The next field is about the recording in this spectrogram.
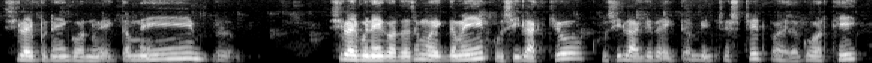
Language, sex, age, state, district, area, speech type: Nepali, female, 45-60, West Bengal, Kalimpong, rural, spontaneous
